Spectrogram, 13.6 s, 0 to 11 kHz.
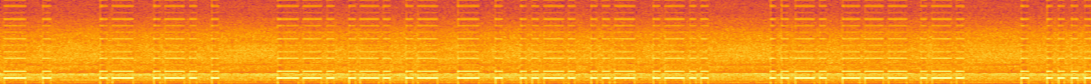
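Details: SAQ Grimeton 1924 Alexanderson alternator VLF transmitter on 17.2 kHz CW, December 1st 2024 centennial transmission: steady high beeps with irregular dot-dash timing over constant hum; normal CW keying.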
